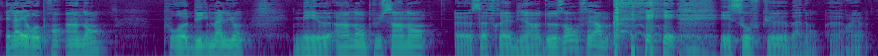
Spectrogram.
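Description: A man's voice: sits low, lively intonation, a little slow, darkish tone. A man telling a rambling, chatty story in a casual monologue, with many fillers and restarts and acted-out bits of dialogue.

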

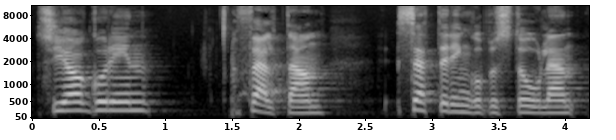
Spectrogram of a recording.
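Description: A woman in her thirties from Sweden, co-hosting a casual chat and telling stories with animated, loud acted-out quotes. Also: mid-range voice, clear, resonant tone. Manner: lively storyteller, acts out quotes loudly. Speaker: podcast co-host.

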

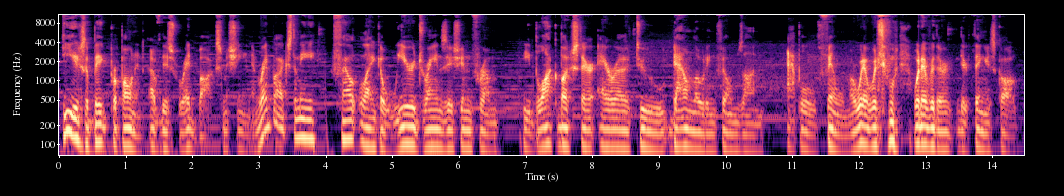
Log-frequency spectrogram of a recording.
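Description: A man's voice: low voice, a little slow, soft background music. A man hosting a podcast, rambling and opinionated in casual film review chat, recorded with reverb in an empty basement. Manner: rambling, opinionated, self-correcting. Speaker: podcast host.

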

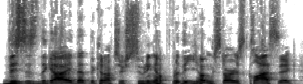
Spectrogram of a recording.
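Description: A man with a stuffy, nasal voice from a lingering cold talks in an eager, fast podcast chat. His voice sits a bit above the usual male range, and he often restarts his sentences as he gets excited. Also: high voice. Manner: quick, excitable, trailing restarts. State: sick, recovering from a cold. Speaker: podcast co-host. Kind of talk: casual sports podcast chat.

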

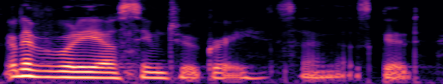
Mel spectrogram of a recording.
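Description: A woman hosting a magazine podcast conversationally, her voice somewhat gravelly and slightly tired. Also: sits low, steady tone, fast, a little mellow. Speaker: podcast host.

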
